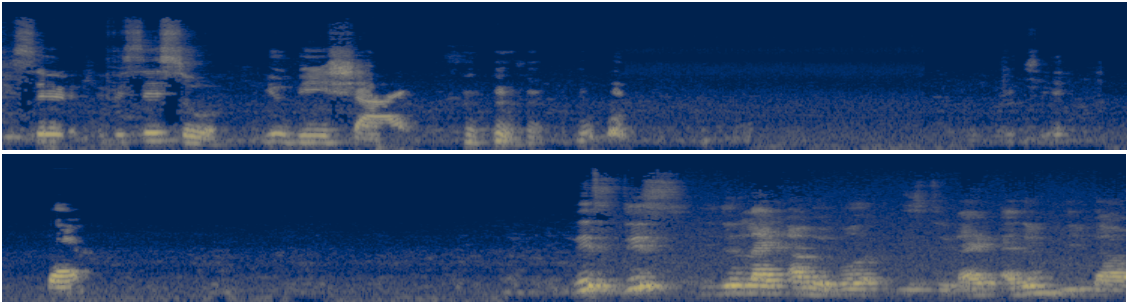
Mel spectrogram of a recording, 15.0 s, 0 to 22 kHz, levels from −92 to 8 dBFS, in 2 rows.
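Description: From 4.14 to 6.14 s a faint, thin DECT cordless phone buzz sits well below the speech, a 100 Hz tone rich in harmonics from rectified radio bursts. At 11.48 s the sound abruptly turns roomy and hollow with thinner bass and more background noise, level roughly unchanged, likely a switch to a distant microphone, lasting to the end.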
